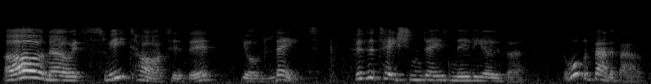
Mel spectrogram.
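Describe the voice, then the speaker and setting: A woman's voice: mid-range voice, big pitch swings, moderate pace, close to an everyday voice. Woman acting a sulky, indignant young girl, muffled recording. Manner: indignant and emphatic. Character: sulky, sarcastic, sharp-tongued young girl scolding her father. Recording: dull lo-fi audio with faint noise.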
